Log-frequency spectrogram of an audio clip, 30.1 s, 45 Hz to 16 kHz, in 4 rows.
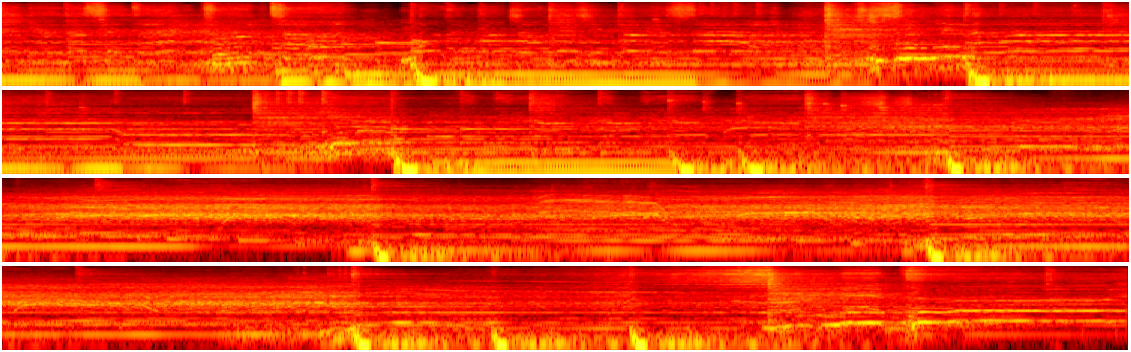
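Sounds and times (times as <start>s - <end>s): crowd screaming and cheering: 0.0s - 30.0s
loud live concert music: 0.0s - 30.0s.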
